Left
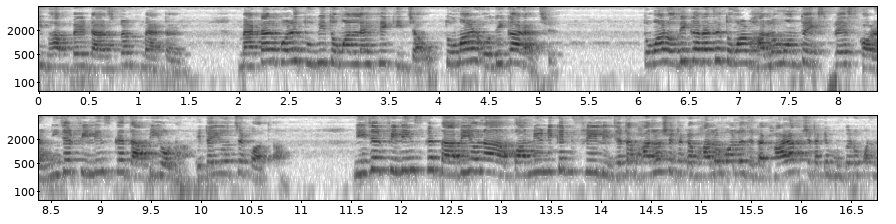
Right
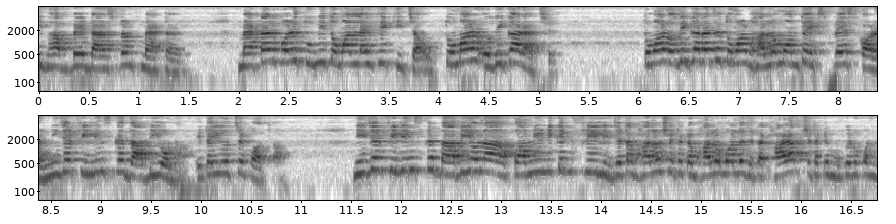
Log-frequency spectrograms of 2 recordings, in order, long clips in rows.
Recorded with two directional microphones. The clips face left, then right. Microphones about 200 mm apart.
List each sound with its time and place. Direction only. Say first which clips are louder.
0.1 s a woman's voice: right 6 dB; 50° right (ahead or behind)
